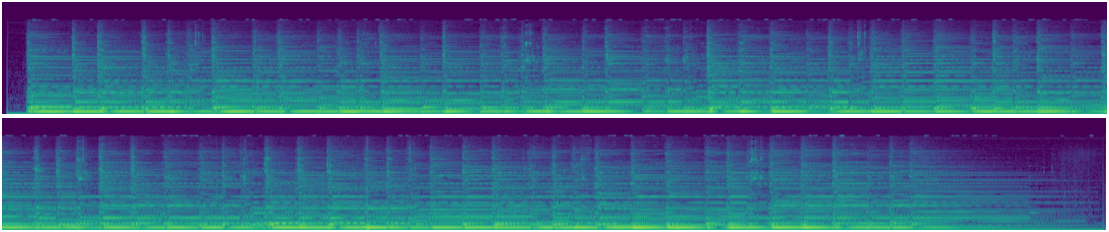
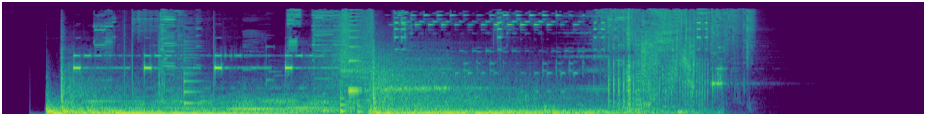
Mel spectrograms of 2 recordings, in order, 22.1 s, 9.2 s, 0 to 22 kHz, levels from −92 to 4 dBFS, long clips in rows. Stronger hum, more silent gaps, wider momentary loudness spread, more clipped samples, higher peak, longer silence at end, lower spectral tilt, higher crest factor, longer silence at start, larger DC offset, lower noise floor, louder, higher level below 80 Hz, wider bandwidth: neither; neither; about the same, 6 LU vs 6 LU; neither; second, -8 dBFS vs 0 dBFS; second, 0 s vs 1.7 s; first, -7.5 dB/octave vs -4 dB/octave; about the same, 14 dB vs 12 dB; second, 0 s vs 0.45 s; first, 1% vs under 0.1%; second, -50 dBFS vs -77 dBFS; second, -23 LUFS vs -15 LUFS; second, -50 dBFS vs -16 dBFS; second, 12 kHz vs 17 kHz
